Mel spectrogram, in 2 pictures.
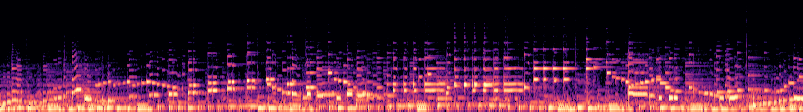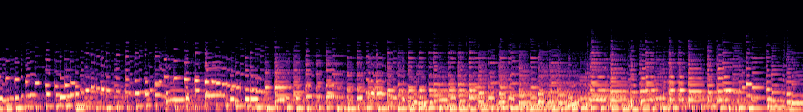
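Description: Drumless jazz trio of piano, guitar and double bass playing a swing standard, the guitar to the fore in quick runs of notes rising and falling over the bass. A live recording played back from cassette tape.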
